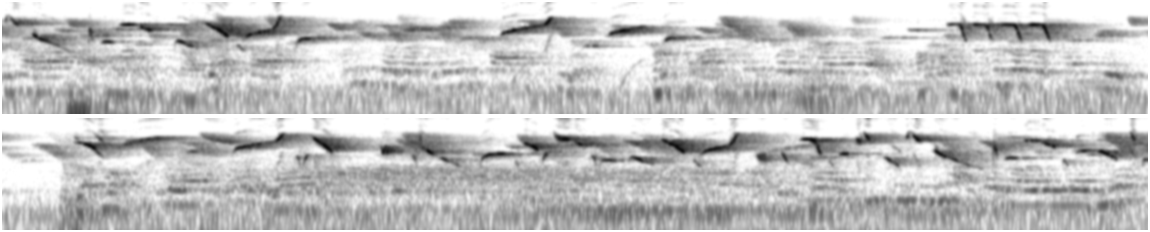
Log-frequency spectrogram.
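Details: A black-throated canary (Crithagra atrogularis) sings a fast, unbroken stream of high twittering notes, sweet trills and sliding chirps, with a brief pause near the middle.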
